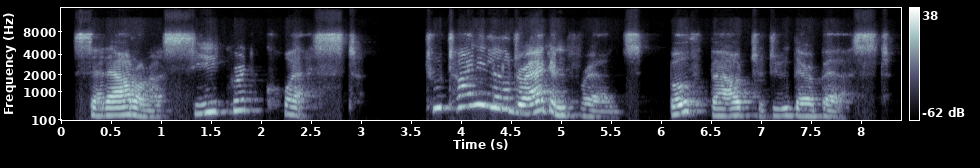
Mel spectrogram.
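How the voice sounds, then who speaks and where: Woman reading a children's story, lively swooping pitch. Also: low-quality recording. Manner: expressive, gentle storytelling with drawn-out phrase endings. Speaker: storybook reader. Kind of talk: children's storybook read-aloud.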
